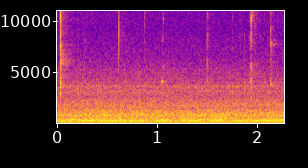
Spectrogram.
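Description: A few faint clicks from a cheap plastic combination luggage padlock being handled, its dial wheels and case ticking, over a steady low electrical hum.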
